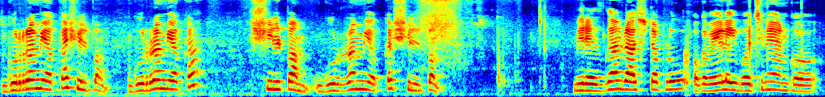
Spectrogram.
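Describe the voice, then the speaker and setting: A woman's voice: medium pitch, darkish tone. A young woman with a Telangana Telugu accent, tutoring for exams and repeating key words in sing-song drills. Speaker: exam tutor. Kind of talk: memory tricks for exam revision.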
